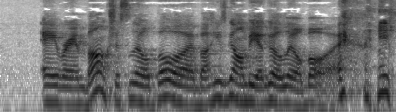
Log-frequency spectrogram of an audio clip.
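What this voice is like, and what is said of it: Southern twangy Texan-style accent. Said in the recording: “her accent is like possibly like Texan. Like it's like a southern kind of twangy ... Good accent. ... That's my best impression of her ... Cheers to that accent.”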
